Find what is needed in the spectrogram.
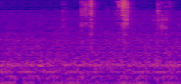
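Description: Crisp crunching of raw vegetable being bitten and chewed by a person, with a couple of sharp crunches about a second in and again near the end, over a faint steady hum.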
